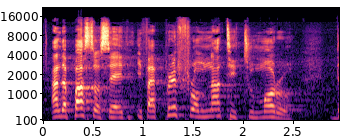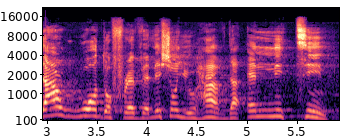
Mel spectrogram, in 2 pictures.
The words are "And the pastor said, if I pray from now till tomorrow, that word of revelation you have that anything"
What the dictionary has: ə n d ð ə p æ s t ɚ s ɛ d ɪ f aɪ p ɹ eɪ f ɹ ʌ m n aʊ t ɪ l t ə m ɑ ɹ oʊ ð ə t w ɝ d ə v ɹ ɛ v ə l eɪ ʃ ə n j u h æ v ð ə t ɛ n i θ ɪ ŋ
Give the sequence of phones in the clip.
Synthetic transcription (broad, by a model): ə n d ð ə p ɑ s t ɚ s ɛ d ɪ f aɪ p ɹ eɪ f ɹ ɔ m n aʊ t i t ə m ɑ ɹ oʊ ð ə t w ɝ d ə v ɹ ɛ v ə l eɪ ʃ ə n j u h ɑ v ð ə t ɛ n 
